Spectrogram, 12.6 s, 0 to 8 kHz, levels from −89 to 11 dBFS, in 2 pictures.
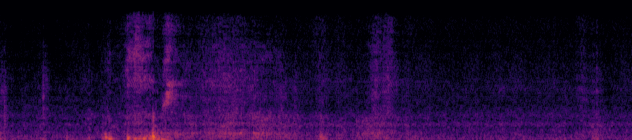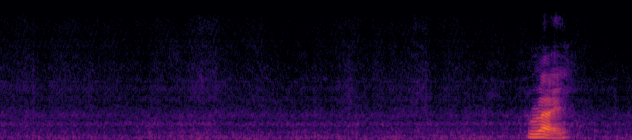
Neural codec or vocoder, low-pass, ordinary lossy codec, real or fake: codec, 16 kHz, 4 kbps, FunCodec, trained on Chinese and English, 50 frames a second; 7.2 kHz; AAC, 48 kbps; fake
